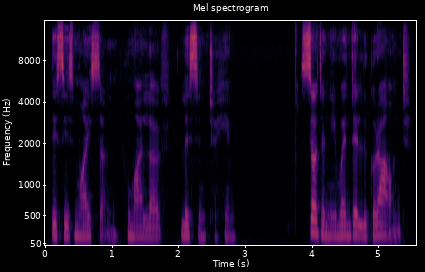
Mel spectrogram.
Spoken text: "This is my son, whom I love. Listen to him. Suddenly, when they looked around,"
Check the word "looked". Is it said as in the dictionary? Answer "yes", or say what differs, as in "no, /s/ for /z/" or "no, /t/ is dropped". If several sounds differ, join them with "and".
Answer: no, /t/ is dropped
